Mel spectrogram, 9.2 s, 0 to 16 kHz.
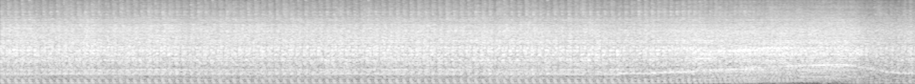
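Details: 2014 BMW G 650 GS single-cylinder at idle after a DIY valve adjustment (shims) done over a noise the owner had been hearing. Even firing with a light top-end tick and no misses or stumbles; the owner says it idles better now.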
